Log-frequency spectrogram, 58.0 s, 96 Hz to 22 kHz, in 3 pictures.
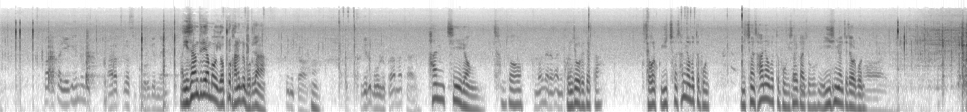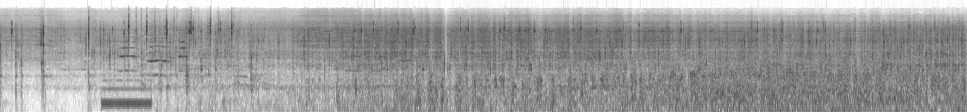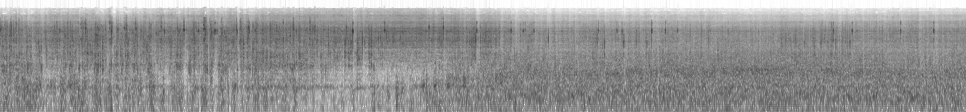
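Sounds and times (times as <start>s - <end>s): bike tyres rattling on gravel: 0.0s - 10.1s, 14.8s - 58.0s
wind buffeting microphone: 21.3s - 58.0s.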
